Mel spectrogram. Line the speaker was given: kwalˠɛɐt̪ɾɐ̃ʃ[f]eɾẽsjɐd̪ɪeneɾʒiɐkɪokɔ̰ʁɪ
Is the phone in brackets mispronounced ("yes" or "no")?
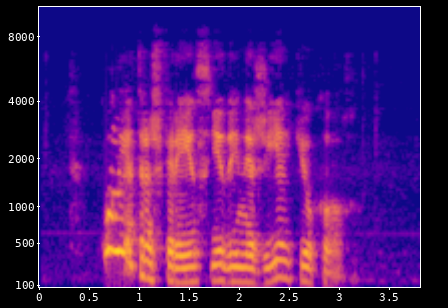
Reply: no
